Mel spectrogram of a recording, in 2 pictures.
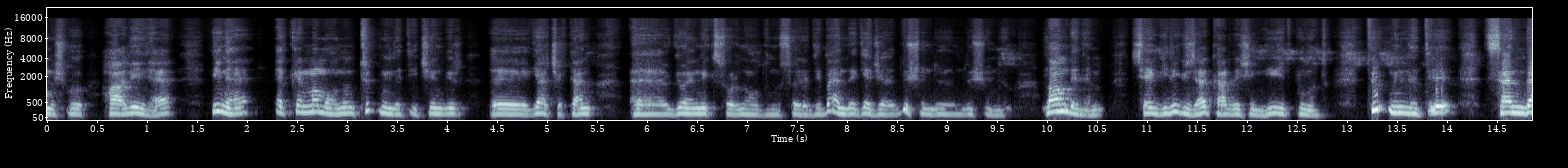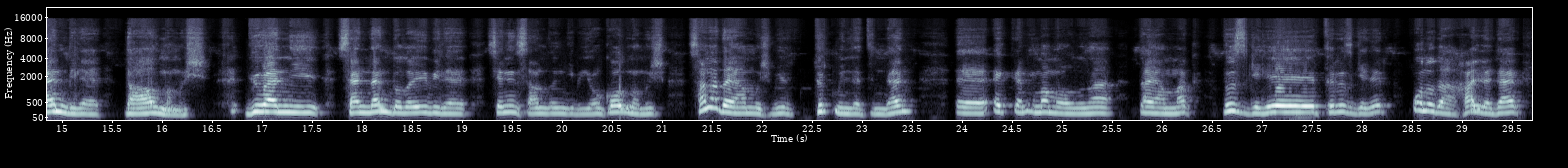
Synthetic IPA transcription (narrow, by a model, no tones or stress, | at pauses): mɯʃbu | haːlʲijlʲɛ | jinɛ | ɛkʰɛnmamonunt̪ʰyɾc̚milʲːe̞t̪ʰiːt͡ʃʰinbiɾ | ɟæɾt͡ʃʰɛc̚t̪ʰæn | ɟyvænlʲicso̞ɾuno̞lˠd̪uːnusø̞jlʲe̞d̪ibænd̪ɛɟe̞d͡ʒɛd̪yʃynd̪yːmd̪yʃynd̪ym | lˠamd̪e̞d̪im | sɛvɟilʲiɟyzælʲkʰaɾd̪e̞ʃind̪ijit̪̚bulˠut̪ | t̪ʰyɾcmilʲːe̞t̪ʰisænd̪ænbilʲɛ | d̪aːlˠmamɯʃ | ɟyvænlʲijisænd̪ænd̪o̞lˠajɯbilʲɛ | se̞ninsand̪ˠɯːnɟibijo̞ko̞lˠmamɯʃ | sanad̪ajanmɯʃbiɾt̪ʰyɾc̚milʲːe̞t̪ʰind̪æn | ɛɛcɾɛmimamo̞ːlˠuna | d̪ajanmak | hɯzɟe̞lʲit̪ʰɯɾɯzɟe̞lʲiɾ | o̞nud̪ahalʲːe̞d̪æɾ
